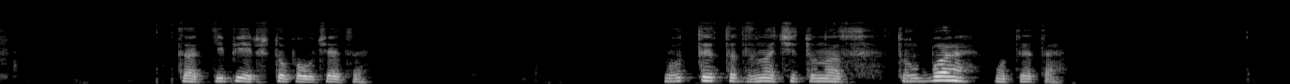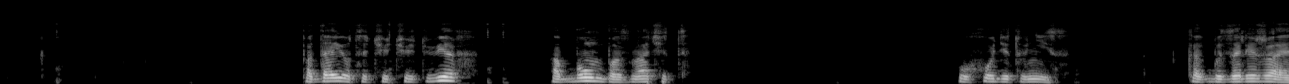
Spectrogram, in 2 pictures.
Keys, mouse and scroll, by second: 1.6-4.5 drag, 5.2-7.2 middle drag, 8.2-10.9 drag, 11.4-12.6 middle drag, 13.5-17.0 drag, 20.6 g, 23.5 click, 24.4-25.7 middle drag.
